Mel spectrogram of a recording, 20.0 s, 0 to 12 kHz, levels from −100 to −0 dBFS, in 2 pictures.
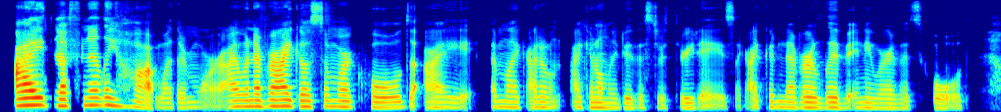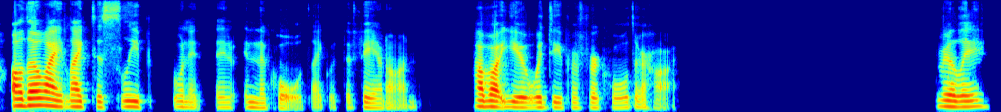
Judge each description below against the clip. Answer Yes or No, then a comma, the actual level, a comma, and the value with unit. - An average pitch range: Yes, average, 3.3 semitones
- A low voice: No, medium, 160 Hz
